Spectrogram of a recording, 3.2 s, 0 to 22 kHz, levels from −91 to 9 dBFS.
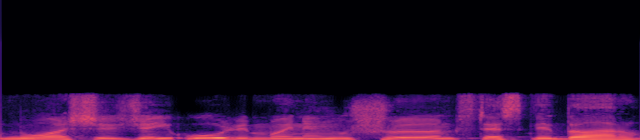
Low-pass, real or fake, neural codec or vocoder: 7.2 kHz; fake; codec, 16 kHz, 1 kbps, X-Codec, HuBERT features, trained on balanced general audio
